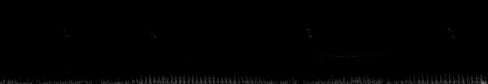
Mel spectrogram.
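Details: Pet cat Ajiko sitting at a second-floor window, gazing up at the sky, gives a low, steady rumbling purr with a rhythmic pulsing swell; brief high bird chirps sound now and then in the background.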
